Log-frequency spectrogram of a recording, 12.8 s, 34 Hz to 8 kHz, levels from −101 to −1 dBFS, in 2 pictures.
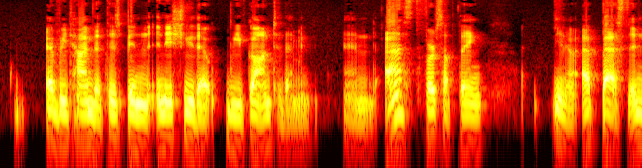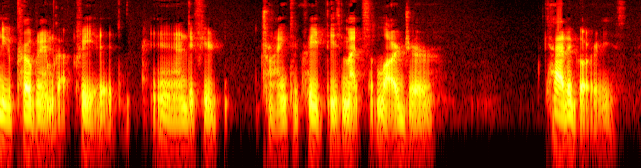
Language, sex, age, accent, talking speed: English, male, 30-49, American, 170 wpm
